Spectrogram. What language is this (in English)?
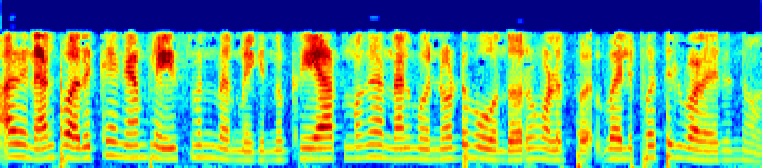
Malayalam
